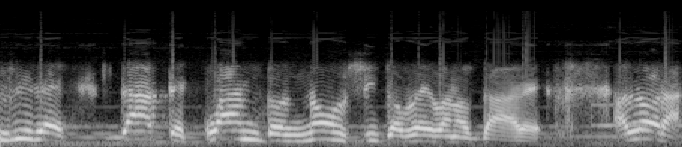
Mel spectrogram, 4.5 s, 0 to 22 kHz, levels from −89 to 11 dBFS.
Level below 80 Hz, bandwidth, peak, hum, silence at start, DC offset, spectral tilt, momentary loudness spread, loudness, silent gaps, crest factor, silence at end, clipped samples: -48 dBFS; 6.8 kHz; 0 dBFS; none; 0 s; under 0.1%; -8 dB/octave; 6 LU; -10 LUFS; none; 10 dB; 0 s; under 0.1%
